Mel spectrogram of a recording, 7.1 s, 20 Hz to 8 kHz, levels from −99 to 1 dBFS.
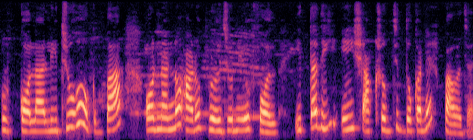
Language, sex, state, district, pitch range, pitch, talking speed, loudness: Bengali, female, West Bengal, North 24 Parganas, 225-280 Hz, 245 Hz, 120 wpm, -16 LUFS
